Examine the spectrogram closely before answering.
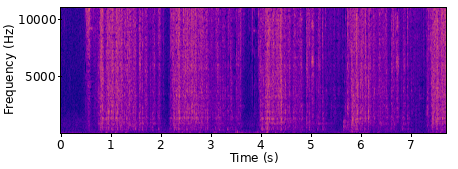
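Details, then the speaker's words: Old Troy-Bilt Horse I tiller, single-cylinder, after valve cleaning, a new plug and a replacement carburetor: rough, uneven surging idle with sharp irregular pops every couple of seconds. It now idles but still backfires, sounding somewhat better; the cause is unconfirmed. "Okay, that's weird. It actually did sound better that time. It did still pop some though. It is sounding better."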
